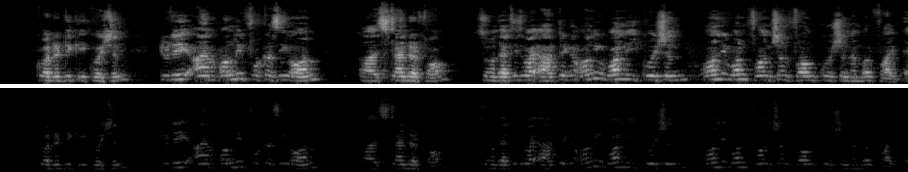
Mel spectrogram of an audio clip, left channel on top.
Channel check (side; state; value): right; quieter; 26.1 dB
